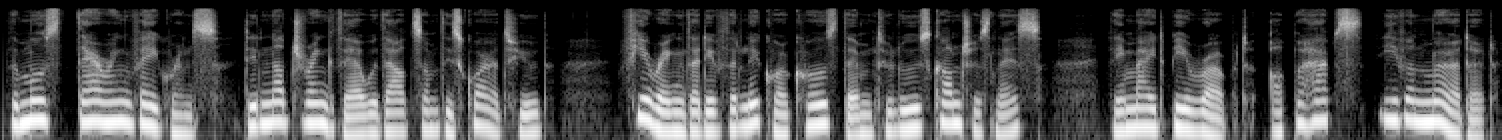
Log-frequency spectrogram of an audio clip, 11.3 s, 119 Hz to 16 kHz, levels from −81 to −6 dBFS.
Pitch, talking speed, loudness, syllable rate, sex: 185 Hz, 155 wpm, -17 LUFS, 4.7 syllables/s, female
